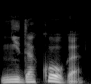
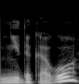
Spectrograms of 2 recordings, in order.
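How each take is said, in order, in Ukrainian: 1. Наголос падає на перший склад, ко. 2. Наголос падає на останній склад, го.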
